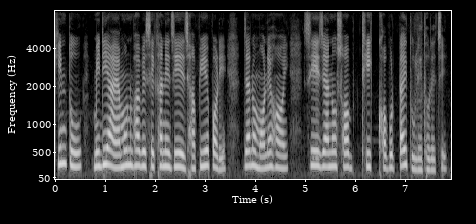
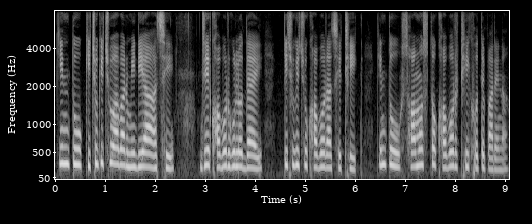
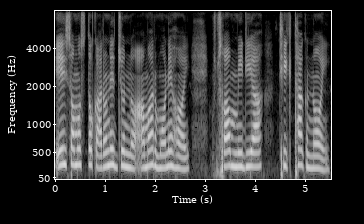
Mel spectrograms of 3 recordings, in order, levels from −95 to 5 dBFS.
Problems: none marked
